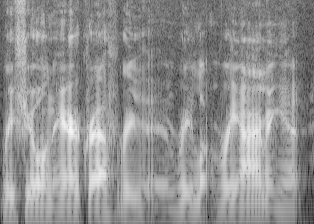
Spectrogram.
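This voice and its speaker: An older man with a somewhat low-pitched voice speaks plainly and matter-of-factly. He sounds like an interview guest telling his story. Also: flat delivery, measured pace, sharp tone, clean tone. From Western Massachusetts. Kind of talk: interview guest recounting memories.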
